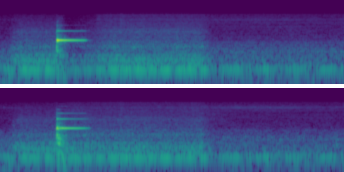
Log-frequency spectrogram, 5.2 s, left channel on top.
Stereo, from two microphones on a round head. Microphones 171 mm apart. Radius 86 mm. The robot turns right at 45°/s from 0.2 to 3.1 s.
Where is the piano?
50° right (ahead or behind), 1.6 m; by 1.3 s 40° right (ahead or behind), 1.6 m.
